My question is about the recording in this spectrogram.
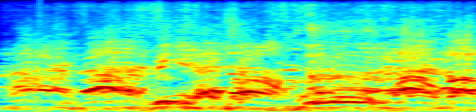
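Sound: chanting mob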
